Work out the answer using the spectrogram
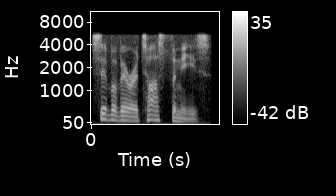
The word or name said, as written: sieve of Eratosthenes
